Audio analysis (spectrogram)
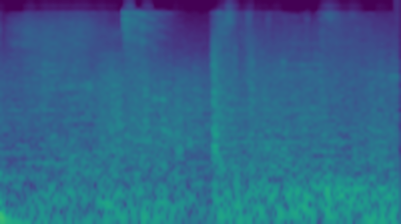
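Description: Fire spell Incendio cast in the Hogwarts Legacy video game, a loud booming burst with a sharp swell near the middle over a dense, continuous rumbling roar.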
